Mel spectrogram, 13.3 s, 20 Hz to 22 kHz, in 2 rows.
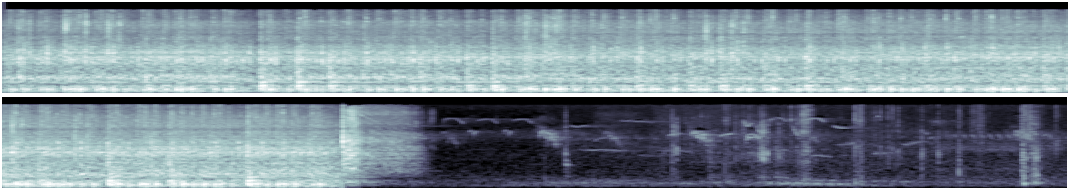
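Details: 1992 Honda CBR900 motorcycle at steady idle before shutdown: busy uneven clatter; owner suspects timing chain or cam chain tensioner, or something else, cause unconfirmed.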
